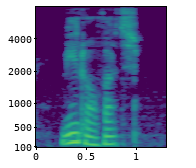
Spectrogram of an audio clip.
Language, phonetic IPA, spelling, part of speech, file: Polish, [vʲiˈrɔvat͡ɕ], wirować, verb, LL-Q809 (pol)-wirować.wav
